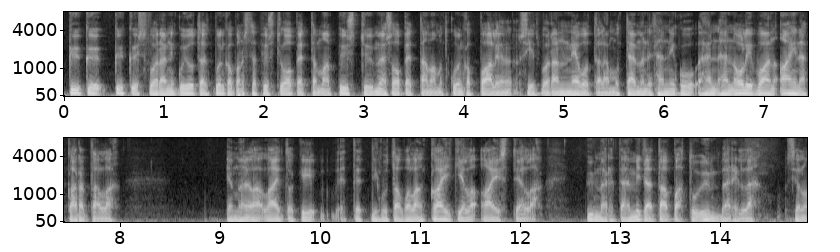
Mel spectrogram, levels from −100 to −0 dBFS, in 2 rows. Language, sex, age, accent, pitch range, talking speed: Finnish, male, 40-59, native, 80-95 Hz, 190 wpm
